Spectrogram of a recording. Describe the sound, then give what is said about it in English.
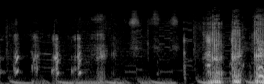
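A person snorts repeatedly, giving a string of short, nasal, pig-like grunts and snuffles in an irregular rhythm that grow louder toward the end. “Oh, my God, you just snort?”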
